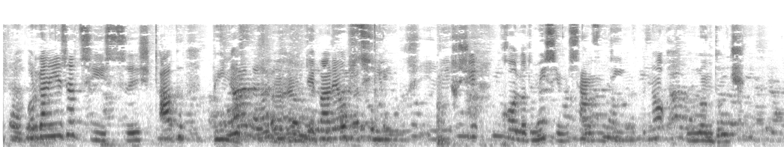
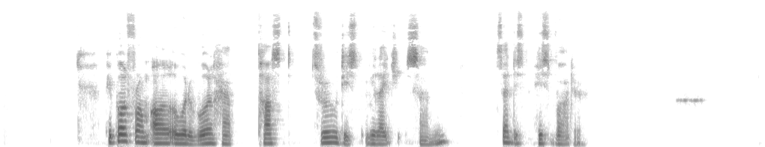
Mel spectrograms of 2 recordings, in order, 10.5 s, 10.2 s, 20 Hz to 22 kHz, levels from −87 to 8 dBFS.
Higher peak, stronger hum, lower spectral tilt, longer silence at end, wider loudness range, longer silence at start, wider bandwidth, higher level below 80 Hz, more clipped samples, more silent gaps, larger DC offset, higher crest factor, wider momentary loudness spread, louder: first, -6 dBFS vs -14 dBFS; neither; second, -2.5 dB/octave vs -5.5 dB/octave; second, 0 s vs 0.9 s; second, 3 LU vs 9 LU; second, 0.05 s vs 1 s; second, 12 kHz vs 15.5 kHz; first, -56 dBFS vs -74 dBFS; neither; neither; neither; about the same, 18 dB vs 22 dB; second, 12 LU vs 18 LU; first, -24 LUFS vs -35 LUFS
